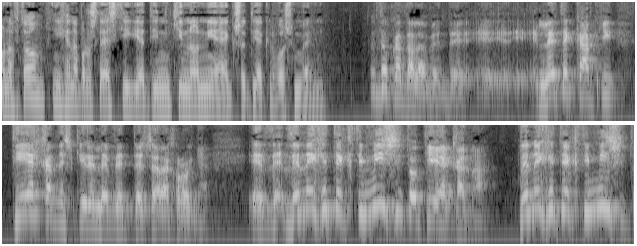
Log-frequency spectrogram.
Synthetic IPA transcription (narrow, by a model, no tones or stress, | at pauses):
onɐft̪o̞içenɐpɾosθesi̥ceʝɐt̪incino̞niɐe̞ksot̪iɐkɾivo̞siɱve̞̰ni | eðokɐt̪ɐlɐvend̪ḛ | le̞t̪e̞kɐpçi | t̪ie̞kɐne̞sciɾielevðet̪e̞se̞ɾɐxɾo̞ɲɐ̰ | eeðe̞neçe̞t̪e̞ːkt̪imisit̪o̞t̪ie̞kɐnɐ̰ | ðe̞ne̞çe̞t̪eːkt̪imisit̪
